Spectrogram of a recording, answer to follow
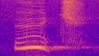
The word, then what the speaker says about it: üç: Губы вытягиваются немного вперед, язык тоже впереди. Ü, üç, Ö, dört.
